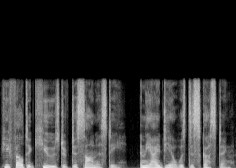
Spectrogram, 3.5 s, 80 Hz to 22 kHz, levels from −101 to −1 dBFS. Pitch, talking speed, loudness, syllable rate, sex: 180 Hz, 170 wpm, -19 LUFS, 5.5 syllables/s, female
